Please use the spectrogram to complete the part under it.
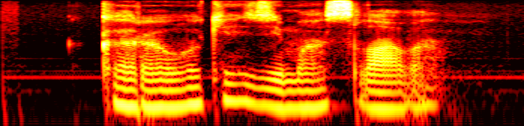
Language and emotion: Russian, neutral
